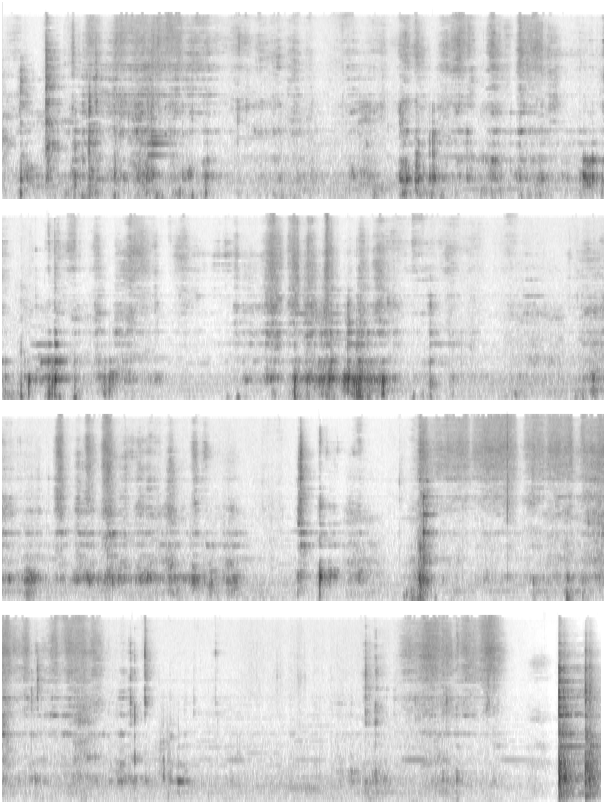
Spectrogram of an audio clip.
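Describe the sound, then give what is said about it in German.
A pot being dried with a dish towel gives soft rubbing with scattered clinks and clatter of dishes and cutlery, coming in irregular bursts throughout, with no talk. “Und den Topf trockne ich auch noch ab.”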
